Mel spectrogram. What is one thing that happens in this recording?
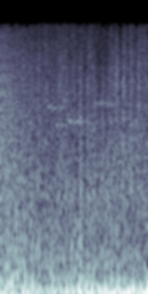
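A large robot's machinery rumbles and clanks close by.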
